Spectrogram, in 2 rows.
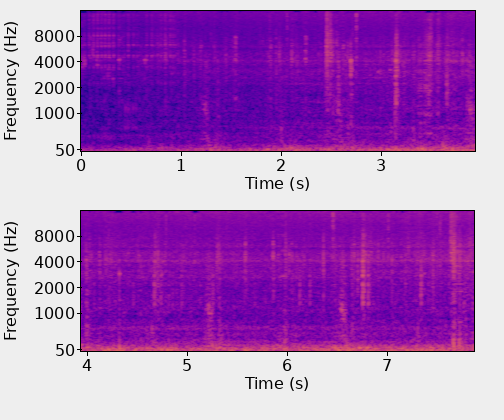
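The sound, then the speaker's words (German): Steady rain and cold gusting wind roar outdoors over the Hunsrück-Höhenstraße, a highway crossing the Hunsrück uplands from Trier to Koblenz, after hours of rain: a dense low rumble that swells slightly after the first seconds, with scattered sharp drop ticks and the faint wash of passing traffic, no voices. “Seit Stunden regnet es und ein kalter Wind pfeift über die Hunsrück-Höhenstraße, die gut 150 Kilometer quer über das Mittelgebirge von Trier bis Koblenz führt.”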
